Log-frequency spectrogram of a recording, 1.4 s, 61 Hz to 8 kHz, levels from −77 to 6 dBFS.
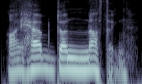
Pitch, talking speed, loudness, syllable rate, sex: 130 Hz, 170 wpm, -16 LUFS, 4.3 syllables/s, male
